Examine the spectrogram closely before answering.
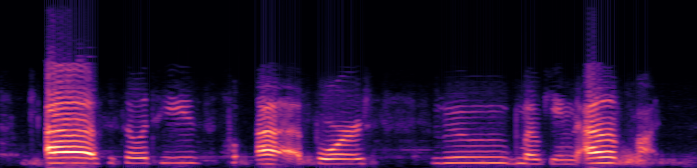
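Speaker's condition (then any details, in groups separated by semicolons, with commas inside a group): Cerebral palsy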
